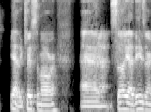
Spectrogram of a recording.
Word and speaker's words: Moher: till going to Ireland to know how to pronounce it. And it's not Moher, it's Moher. Yeah, the Cliffs of Moher.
